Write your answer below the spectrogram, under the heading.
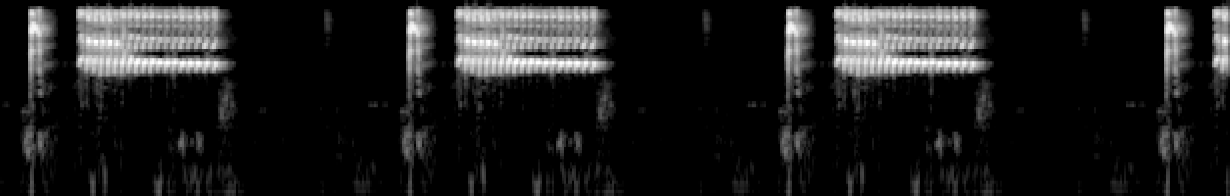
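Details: A female squirrel gives a sharp chip followed by a high, buzzy trill, repeated about every three seconds; the call is said to be a mating call.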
